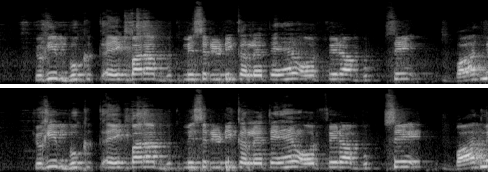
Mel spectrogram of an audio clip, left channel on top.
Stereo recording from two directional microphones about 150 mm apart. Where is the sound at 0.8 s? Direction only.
10° right (ahead or behind); by 3.5 s 45° right (ahead or behind).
